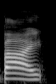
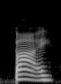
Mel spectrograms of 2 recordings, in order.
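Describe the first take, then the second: First: "Bye." thrown out higher and louder, with mock flair; dramatic bye. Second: Said in the usual way. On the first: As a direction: fling the "Bye." like a teen signing off a note. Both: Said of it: "just like".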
